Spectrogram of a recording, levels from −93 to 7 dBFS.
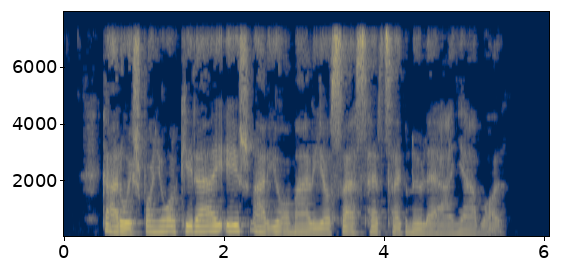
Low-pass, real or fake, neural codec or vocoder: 7.2 kHz; real; none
